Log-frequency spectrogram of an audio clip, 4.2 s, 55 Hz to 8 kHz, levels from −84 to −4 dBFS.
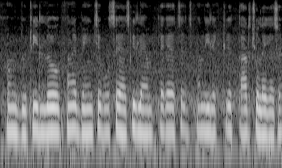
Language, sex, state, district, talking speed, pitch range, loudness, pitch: Bengali, male, West Bengal, Jhargram, 185 wpm, 155-170 Hz, -25 LUFS, 165 Hz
